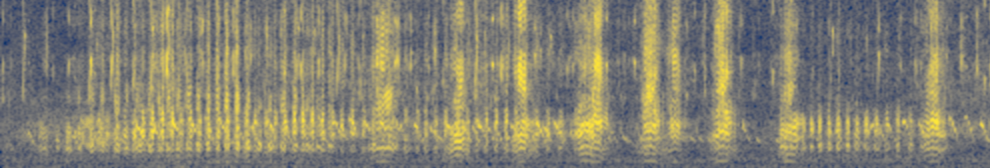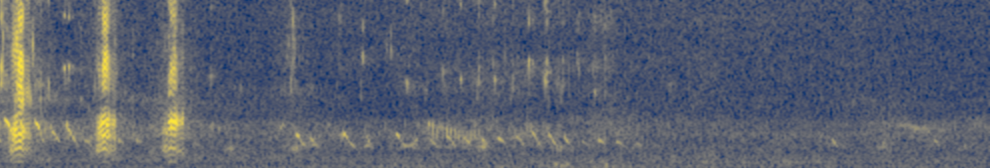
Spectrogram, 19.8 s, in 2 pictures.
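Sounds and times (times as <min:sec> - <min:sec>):
common shelduck calling: 0:00.2 - 0:11.8.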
